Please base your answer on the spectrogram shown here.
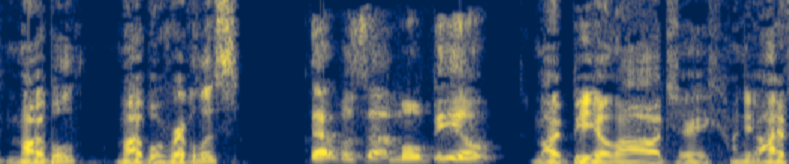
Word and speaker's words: Mobile: Now, correct me if I'm wrong with the pronunciation. It's Mobile Revelers. That was Mobile. Mobile.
